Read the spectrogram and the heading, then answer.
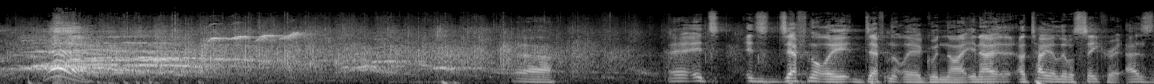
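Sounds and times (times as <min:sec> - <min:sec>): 
audience clapping: 0:00.0 - 0:08.4
speech: 0:07.0 - 0:11.5.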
